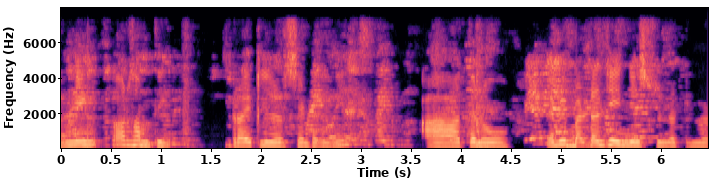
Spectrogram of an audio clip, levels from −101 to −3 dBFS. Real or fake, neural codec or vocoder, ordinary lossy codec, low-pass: real; none; none; 7.2 kHz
